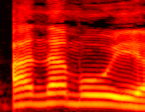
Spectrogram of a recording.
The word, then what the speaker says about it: Anamoé: Anamoé, e, hein, ça s'écrit A-N-A M-O-E.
